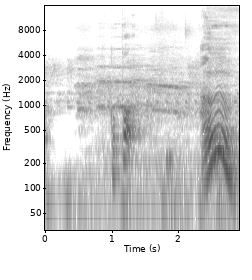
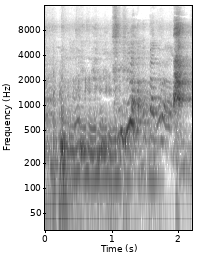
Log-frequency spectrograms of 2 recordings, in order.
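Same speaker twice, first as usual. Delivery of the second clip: high startled laugh; 11 semitones higher, 5 dB louder than usual. Real, not acted. Laughs after the fright.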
